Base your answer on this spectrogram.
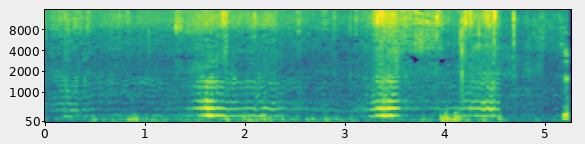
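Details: Strong Elgon bee hive after winter, bees covering seven frames, a kilogram of bee candy placed inside, 2019: continuous deep droning hum that swells in louder surges, with a few knocks and handling noises.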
